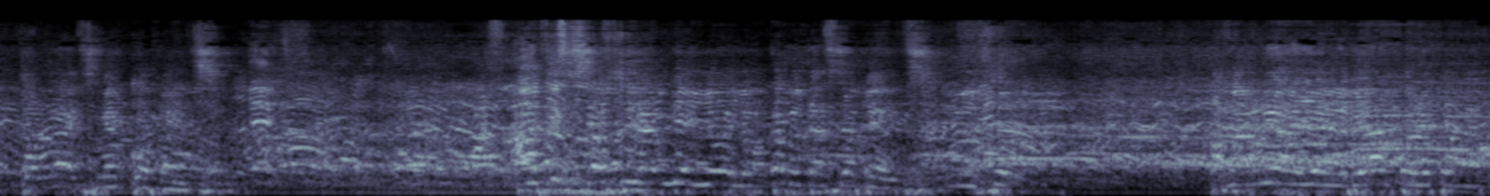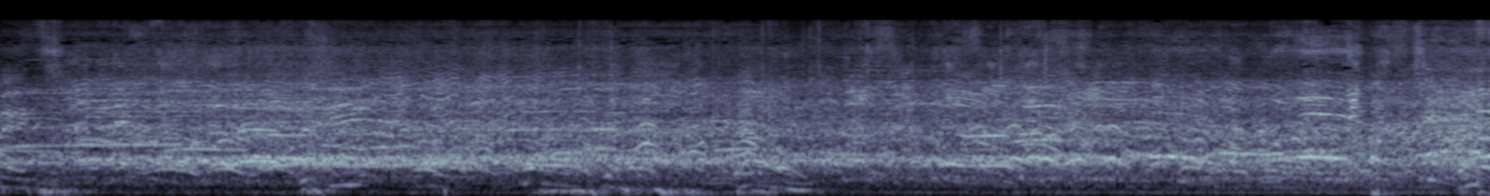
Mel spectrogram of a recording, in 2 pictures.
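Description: A young man raps through a microphone and loudspeakers.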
